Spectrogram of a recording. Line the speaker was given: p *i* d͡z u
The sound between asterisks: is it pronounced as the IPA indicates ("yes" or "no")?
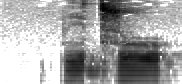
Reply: yes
